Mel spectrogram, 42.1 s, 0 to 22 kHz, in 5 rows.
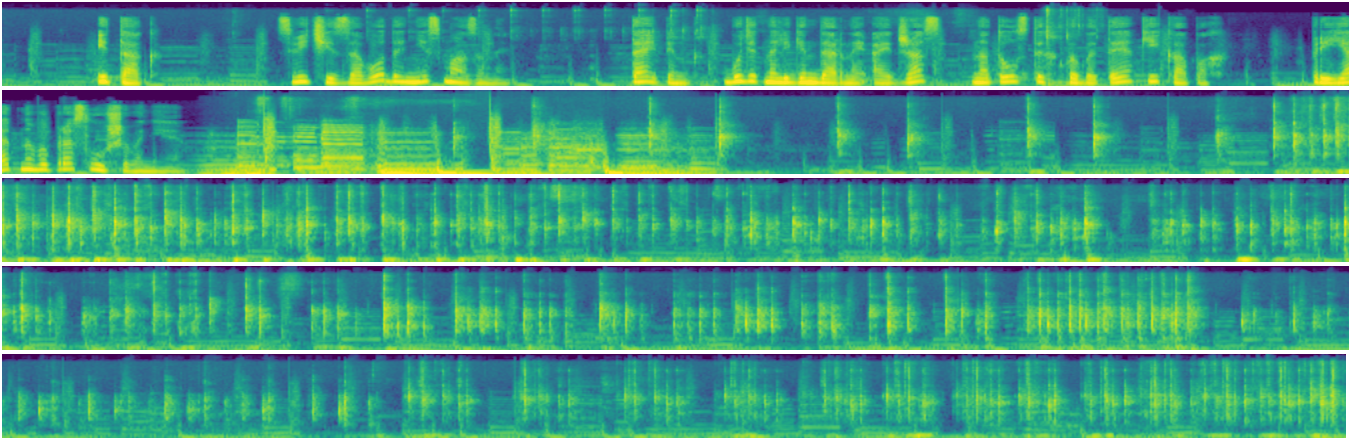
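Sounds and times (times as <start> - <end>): background music: 0.0 - 42.0
mechanical keyboard typing: 14.8 - 15.4, 16.0 - 42.0.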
